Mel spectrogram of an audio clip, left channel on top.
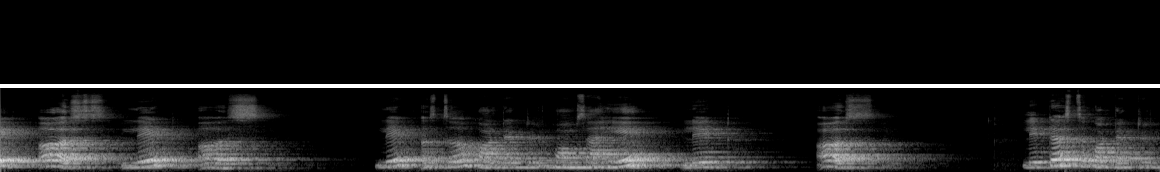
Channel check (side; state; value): left; silent; 62 dB below the other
